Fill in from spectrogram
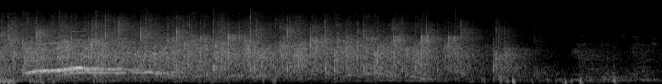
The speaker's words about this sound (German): Nämlich zum einen ist es, genau, gebt einfach einen fetten Applaus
